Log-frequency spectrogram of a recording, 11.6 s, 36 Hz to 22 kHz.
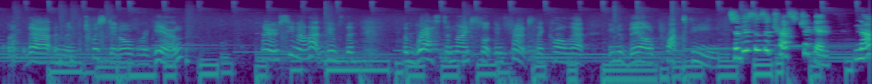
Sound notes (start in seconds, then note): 0.0 moderate music; 7.7 speaks in foreign language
